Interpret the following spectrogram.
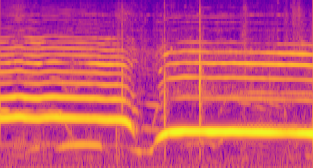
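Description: A woman cheering with long, held shouts: one cheer ends about a second in and another begins right after it, held steady.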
